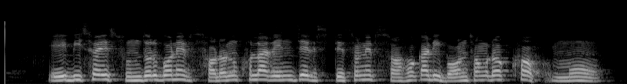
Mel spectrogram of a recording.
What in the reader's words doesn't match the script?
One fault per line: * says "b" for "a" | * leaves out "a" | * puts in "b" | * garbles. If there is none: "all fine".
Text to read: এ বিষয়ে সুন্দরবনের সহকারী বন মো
* puts in "শরণখোলা রেঞ্জের স্টেশনের"
* puts in "সংরক্ষক"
